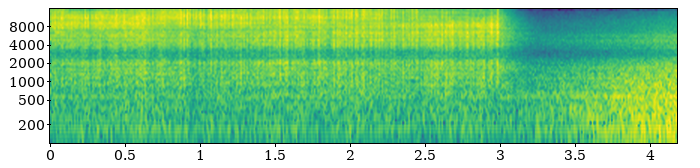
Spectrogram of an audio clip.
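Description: Welding arc hissing and crackling steadily, cutting off suddenly about three seconds in as the weld is stopped.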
